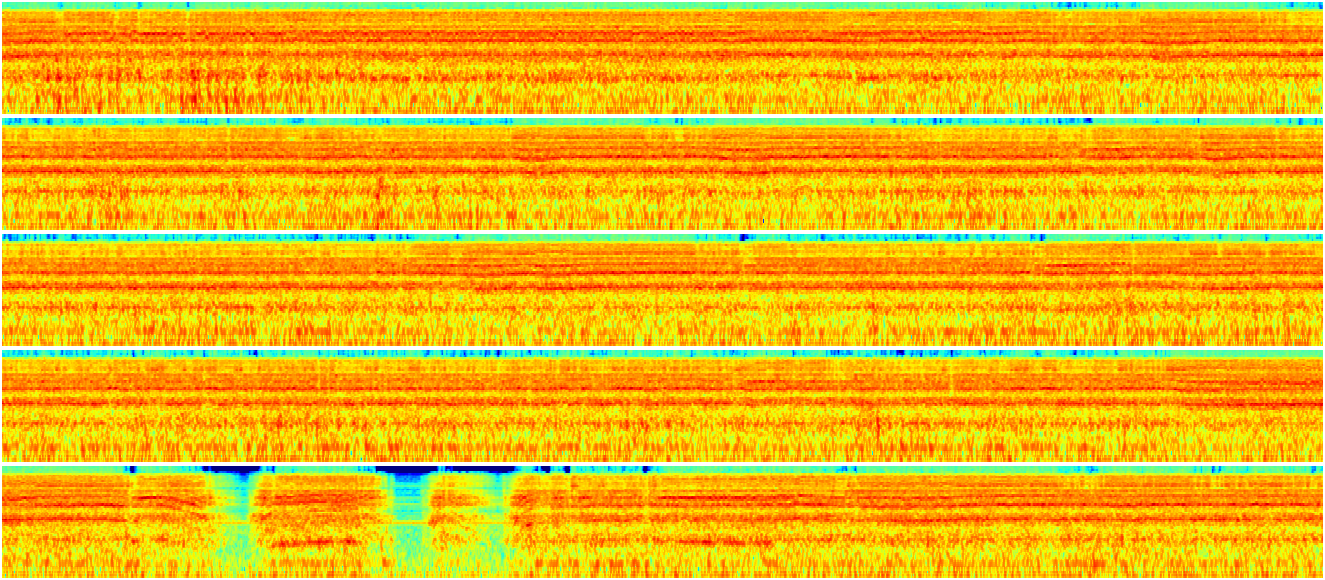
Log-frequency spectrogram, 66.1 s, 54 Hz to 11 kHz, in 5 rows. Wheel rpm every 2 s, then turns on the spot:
220, 210, 210, 210, 220, 230, 230, 230, 230, 230, 230, 230, 230, 230, 240, 230, 230, 230, 230, 230, 230, 230, 230, 230, 240, 230, 220, 120, 70, 180, 220, 220, 230.
54-58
